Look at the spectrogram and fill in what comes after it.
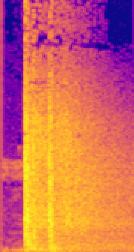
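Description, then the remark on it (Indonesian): A sudden loud blast from explosives used to build an underground tunnel for the Batang Toru hydropower plant near Sipirok, South Tapanuli, North Sumatra, Indonesia, bursts in after a brief quiet moment, followed by a heavy rumbling roar that lingers and slowly fades, with a second thud just after the first. “Suara itu bersumber dari aktivitas pengeboman untuk pembangunan terowongan bawah tanah pembangkit”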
